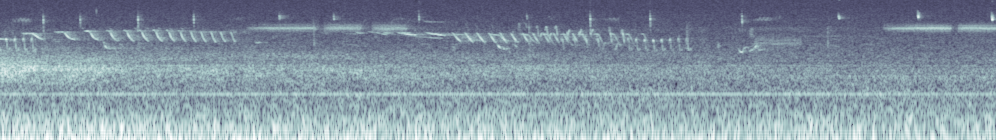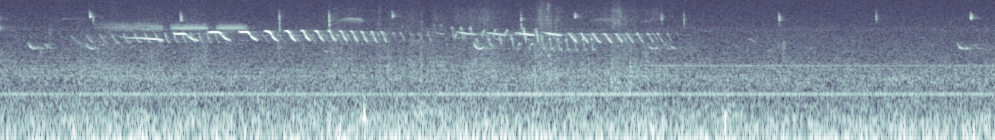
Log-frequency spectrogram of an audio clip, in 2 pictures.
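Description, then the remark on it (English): A female clay-colored sparrow with food in her mouth gives short, sharp ticking chip calls at irregular intervals, while other birds trill in repeated bursts over a steady outdoor hum. “Got, I think, a female clay-colored sparrow in front of me. Some food in her mouth, just ticking.”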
